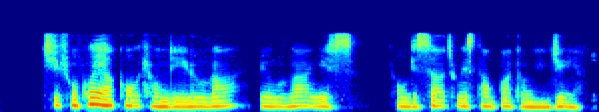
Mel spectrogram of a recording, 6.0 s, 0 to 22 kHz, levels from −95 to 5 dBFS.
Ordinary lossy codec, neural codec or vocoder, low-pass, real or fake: none; codec, 24 kHz, 0.9 kbps, WavTokenizer, medium music audio release; 7.2 kHz; fake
